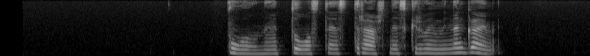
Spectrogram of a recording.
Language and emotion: Russian, angry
